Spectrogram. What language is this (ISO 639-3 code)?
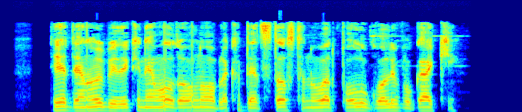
mkd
